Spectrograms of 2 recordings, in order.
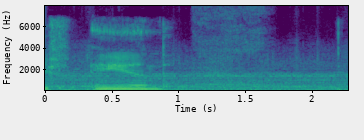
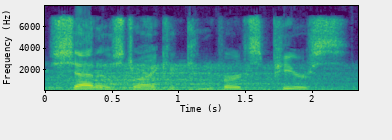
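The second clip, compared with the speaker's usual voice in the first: ordinary delivery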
